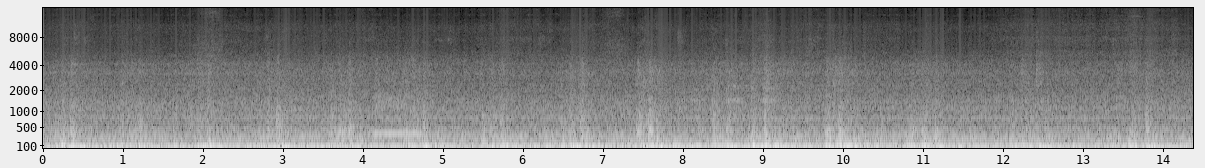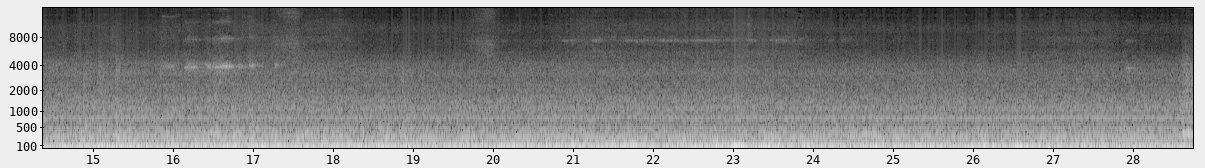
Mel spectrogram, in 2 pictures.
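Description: Inside the NaGaRa 3 diesel railcar NaGaRa 303 slowing from about 50 km/h to a crawl: wheels clacking over the joints of short rails, the clacks coming often at first and spacing out after about ten seconds, over a steady low running rumble and a faint steady hum.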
